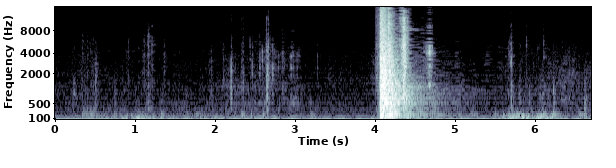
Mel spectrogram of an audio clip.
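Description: A single loud shotgun shot about four seconds in, dying away over about half a second. Faint low handling rustle comes before and after it.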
